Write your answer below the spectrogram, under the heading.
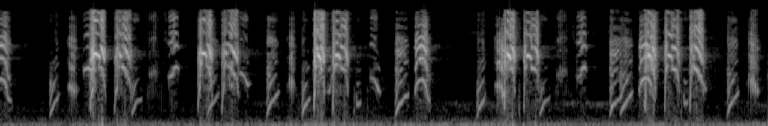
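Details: Green parrot screeching in paired, grating bursts roughly once a second, each followed by thin descending whistles, giving a steady rhythmic chatter.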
